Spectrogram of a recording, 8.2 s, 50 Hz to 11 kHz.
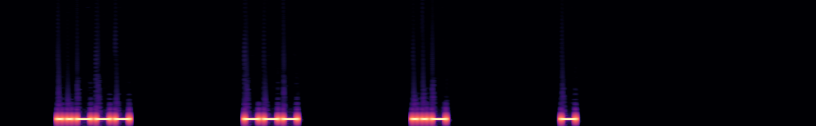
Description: Morse code, heard as a keyed tone, about 25 wpm, spaced as for 7 wpm, 700 Hz. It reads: 2OUT
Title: USA Call Signs - 6 Characters - 8x Character Spacing - 25wpm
